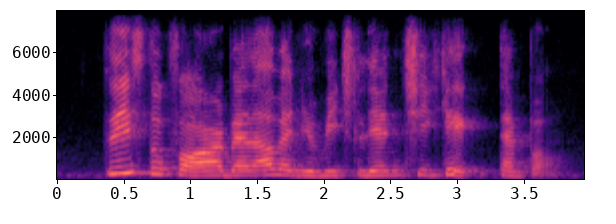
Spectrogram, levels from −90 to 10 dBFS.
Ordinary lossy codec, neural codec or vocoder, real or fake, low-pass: Opus, 16 kbps; none; real; 7.2 kHz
